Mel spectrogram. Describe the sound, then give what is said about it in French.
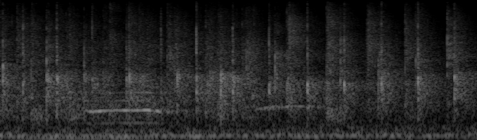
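Steady applause from a crowd celebrating the Passeport Vacances programme, a dense, crackling patter of many hands that keeps an even loudness for several seconds, with a brief whistle-like tone rising through it. “Et je crois qu'on peut applaudir et célébrer.”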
